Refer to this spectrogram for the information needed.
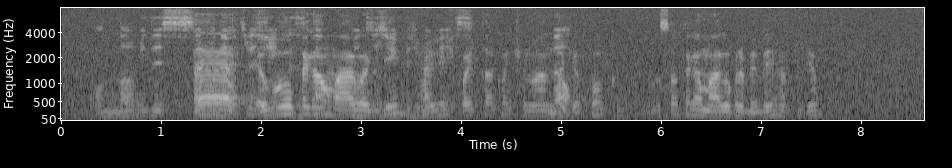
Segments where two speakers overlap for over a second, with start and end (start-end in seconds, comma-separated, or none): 1.3-4.1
